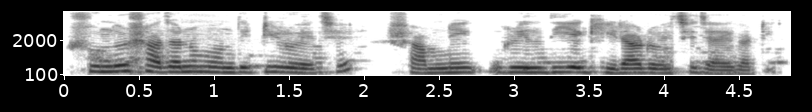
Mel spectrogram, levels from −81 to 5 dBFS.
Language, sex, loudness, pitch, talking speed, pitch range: Bengali, female, -17 LUFS, 220 Hz, 125 wpm, 200-240 Hz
